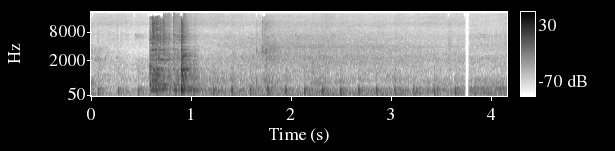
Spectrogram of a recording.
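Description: A lid is set over a palappam pan, giving a clattering metal clink and scrape near the start, then a steady rhythmic ticking of the pan for the rest.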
